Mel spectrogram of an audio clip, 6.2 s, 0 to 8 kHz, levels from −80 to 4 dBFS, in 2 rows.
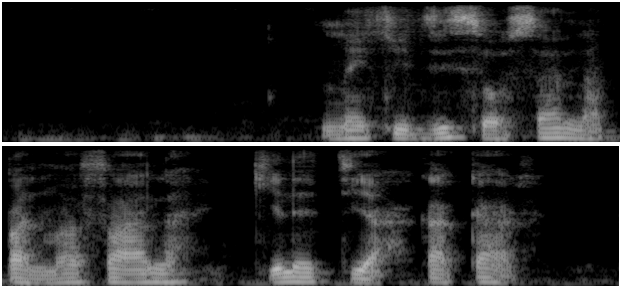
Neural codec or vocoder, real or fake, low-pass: codec, 44.1 kHz, 7.8 kbps, DAC; fake; 7.2 kHz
